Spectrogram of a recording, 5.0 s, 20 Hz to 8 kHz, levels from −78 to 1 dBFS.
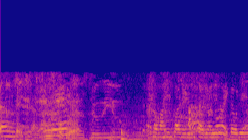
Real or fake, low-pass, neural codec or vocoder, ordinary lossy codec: fake; 7.2 kHz; codec, 16 kHz, 8 kbps, FreqCodec, larger model; AAC, 16 kbps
